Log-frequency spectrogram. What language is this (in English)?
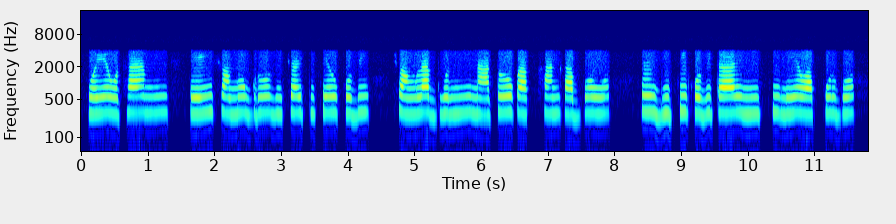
Bangla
